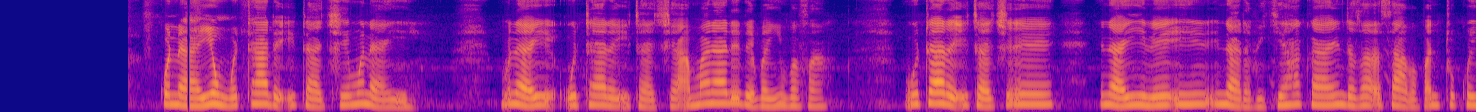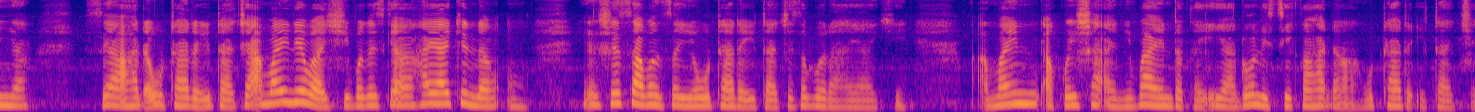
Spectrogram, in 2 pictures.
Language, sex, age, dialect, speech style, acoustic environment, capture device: Hausa, female, 18-24, Nigeria - Kano, happy; focused; excited, silence, mobile / Linux / Chrome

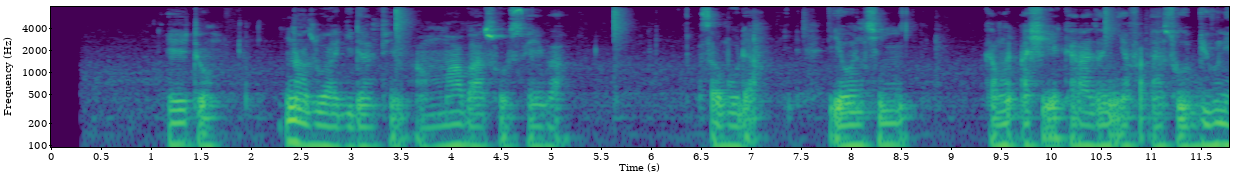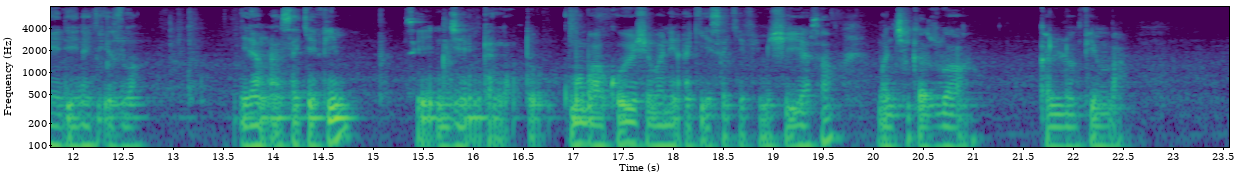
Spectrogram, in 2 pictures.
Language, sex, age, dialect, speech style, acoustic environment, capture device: Hausa, male, 18-24, Nigeria - Nigerian Standard, nervous; happy, silence, mobile / Linux / Chrome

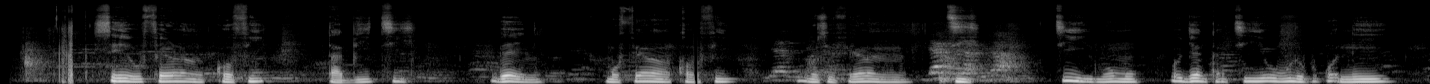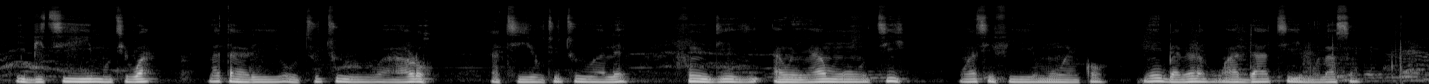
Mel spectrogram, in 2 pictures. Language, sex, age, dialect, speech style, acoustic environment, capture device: Yoruba, male, 25-34, Nigeria - Ibadan, happy, people talking; silence, mobile / Linux / Chrome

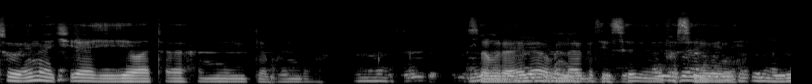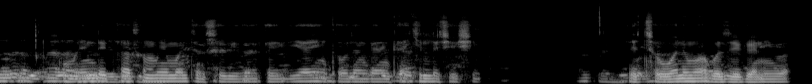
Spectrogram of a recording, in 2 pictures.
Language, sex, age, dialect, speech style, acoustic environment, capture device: Hausa, male, 25-34, Nigeria - Katsina, happy; anxious; tired; relaxed; stressed; focused; excited; nervous, people talking; music; nature; silence; appliances; construction; traffic, mobile / Linux / Chrome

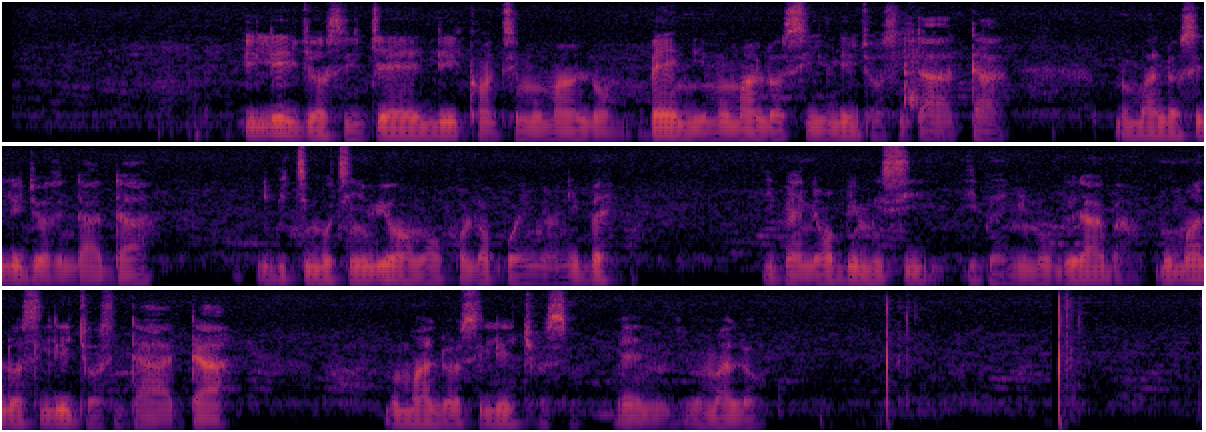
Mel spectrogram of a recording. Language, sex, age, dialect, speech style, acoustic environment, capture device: Yoruba, male, 25-34, Nigeria - Lagos Yoruba, happy, nature; silence, desktop / Linux / Chrome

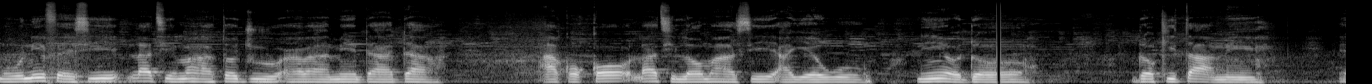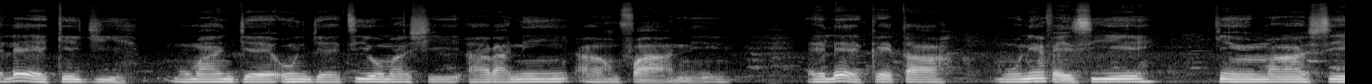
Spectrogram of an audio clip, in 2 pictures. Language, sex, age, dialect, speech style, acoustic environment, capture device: Yoruba, male, 45-54, Nigeria - Ibadan, happy, traffic, mobile / Linux / Chrome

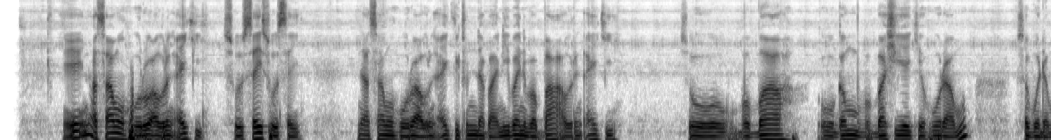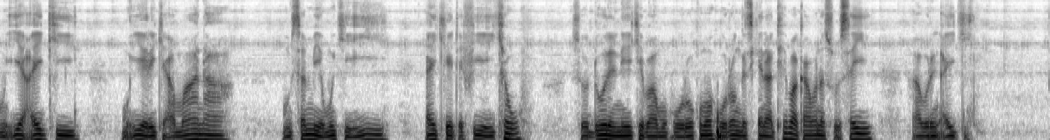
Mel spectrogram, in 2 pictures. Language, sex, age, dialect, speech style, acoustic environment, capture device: Hausa, male, 25-34, Nigeria - Kano, excited; focused; happy, nature; silence, mobile / Linux / Chrome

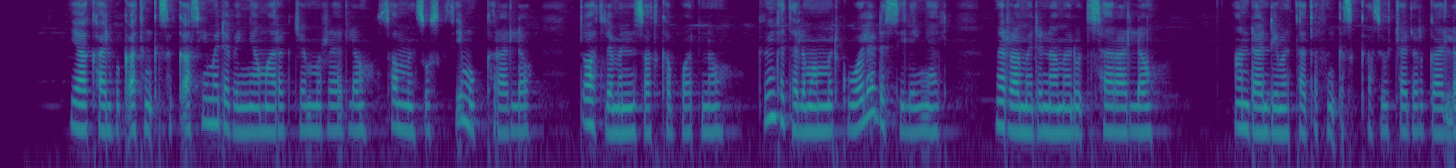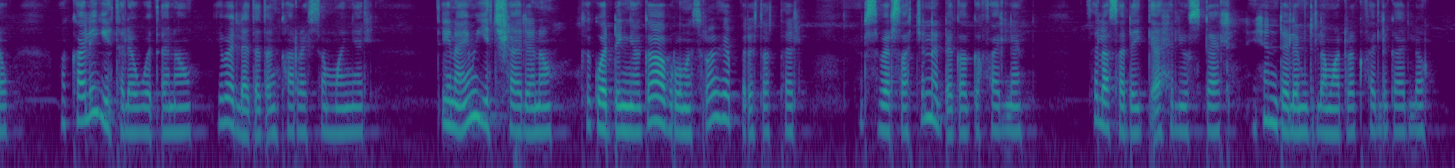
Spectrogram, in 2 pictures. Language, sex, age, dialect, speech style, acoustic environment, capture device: Amharic, female, 25-34, Ethiopia - Addis Ababa, relaxed; focused, nature, mobile / Linux / Chrome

